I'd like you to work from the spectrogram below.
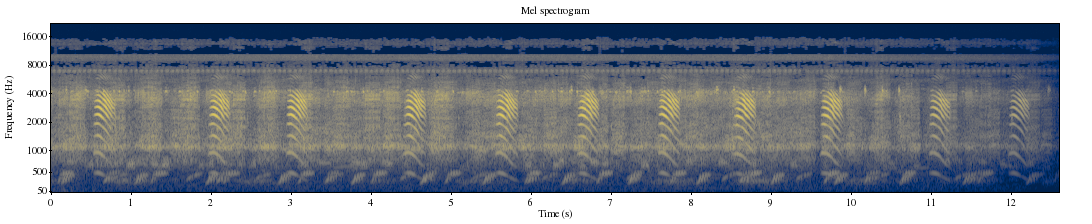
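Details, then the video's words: Brazilian frogs calling in a chorus: bright, sweeping chirps repeat about once a second over a dense layer of short, lower croaking notes. A steady high hiss runs underneath throughout. "Frog sounds compilation"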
